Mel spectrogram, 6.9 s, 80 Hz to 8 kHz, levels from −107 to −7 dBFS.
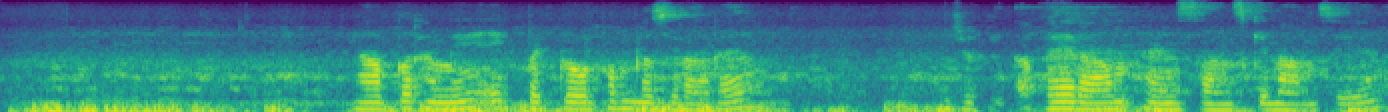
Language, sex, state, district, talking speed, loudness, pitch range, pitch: Hindi, female, Haryana, Rohtak, 175 wpm, -19 LUFS, 130-175 Hz, 160 Hz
